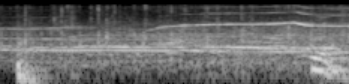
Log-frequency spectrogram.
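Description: Audience cheering and applauding, with a long, high, slightly rising whistle that starts about halfway through.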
